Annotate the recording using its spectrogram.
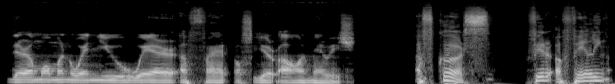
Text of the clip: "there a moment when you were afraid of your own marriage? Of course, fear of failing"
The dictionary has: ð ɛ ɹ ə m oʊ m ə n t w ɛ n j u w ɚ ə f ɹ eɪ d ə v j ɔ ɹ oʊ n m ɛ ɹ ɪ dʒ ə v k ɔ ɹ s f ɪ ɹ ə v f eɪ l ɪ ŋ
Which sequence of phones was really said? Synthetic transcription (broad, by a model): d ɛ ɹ ə m oʊ m ə n t w ɛ n j u w ɚ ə f eɪ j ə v j ɔ ɹ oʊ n m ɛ ɹ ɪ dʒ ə f k ɔ ɹ s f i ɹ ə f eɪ l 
